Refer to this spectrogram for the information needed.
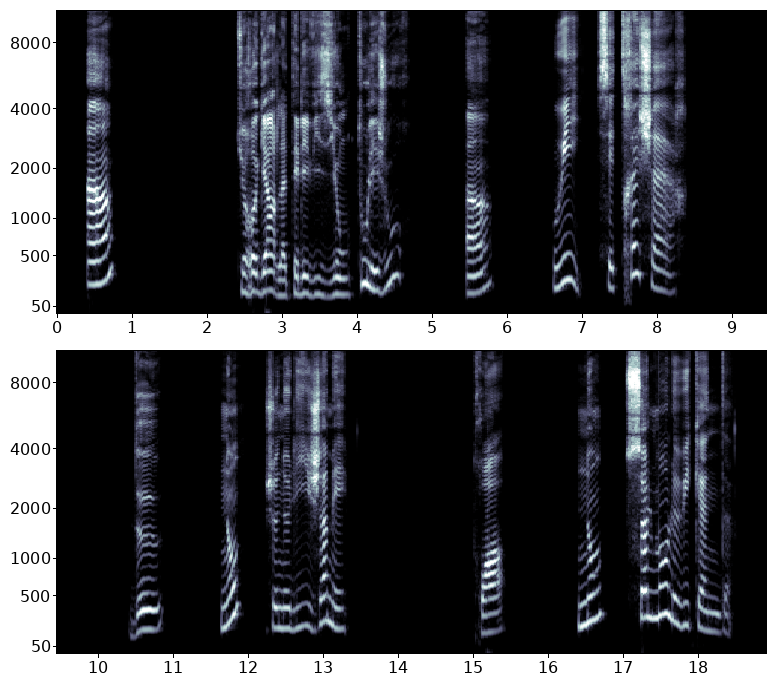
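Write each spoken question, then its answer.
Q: Tu regardes la télévision tous les jours?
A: 3: Non, seulement le week-end.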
